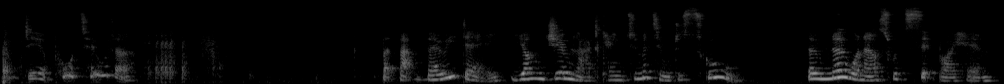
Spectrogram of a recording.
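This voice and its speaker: Female children's storyteller: high voice, lively melodic delivery, expressive rhyming narration. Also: slow, long pauses, a little hiss or hum, low-quality recording. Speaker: storyteller, reading aloud.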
